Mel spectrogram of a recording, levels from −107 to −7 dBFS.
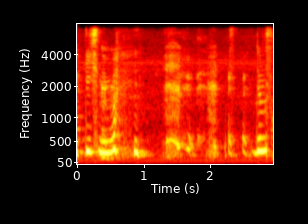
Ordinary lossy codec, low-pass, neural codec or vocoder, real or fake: none; 7.2 kHz; none; real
